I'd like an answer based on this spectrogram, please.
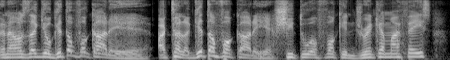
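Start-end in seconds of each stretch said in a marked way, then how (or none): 0.4-2.7 put-on Dominican man voice. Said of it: "He talks like this".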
